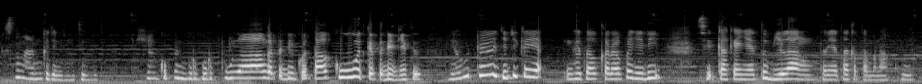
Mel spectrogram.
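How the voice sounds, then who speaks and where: Fast-talking woman spinning a ghost story. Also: high voice, muffled recording, soft background music. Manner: animated, acts out quoted voices, keeps saying "gitu". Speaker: guest telling ghost stories. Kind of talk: casual storytelling chat.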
